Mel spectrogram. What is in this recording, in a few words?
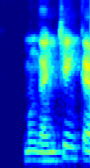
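"mengancingkan", Malay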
